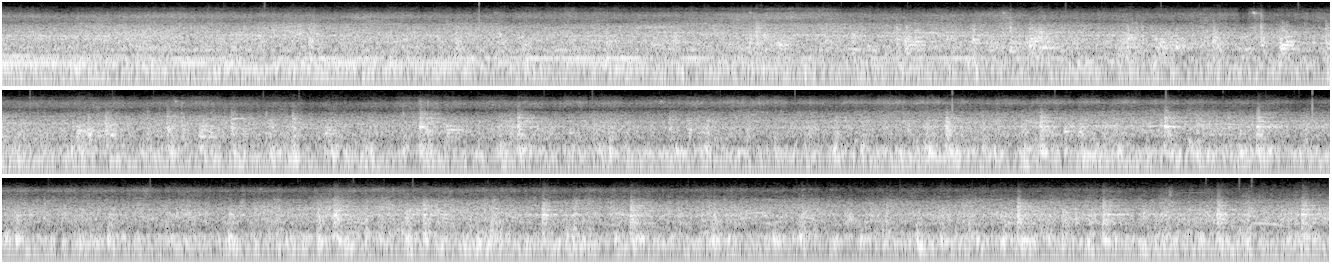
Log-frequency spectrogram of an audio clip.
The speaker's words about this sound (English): And you'll be able to pick out the noise of the electric locomotive gearing, revving up, and the conrods of Flying Scotsman as she moves away being towed by the electric locomotive.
